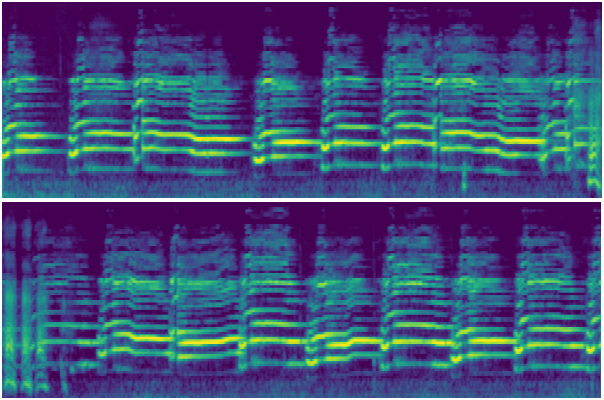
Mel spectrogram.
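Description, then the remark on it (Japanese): A quick, bouncy tune, Neko Funjatta, played entirely with synthetic meowing notes, each pitch a short cat-like mew with sliding harmonics, loud and continuous, with a brief noisy burst midway. “ちょっと猫の声で、なんか曲を弾いてみてくれ。”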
